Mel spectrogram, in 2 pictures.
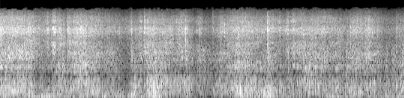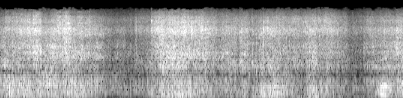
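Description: Skis hissing and scraping over snow, mixed with wind rushing over the action camera's microphone, swelling and fading in surges every couple of seconds as the skier turns downhill.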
